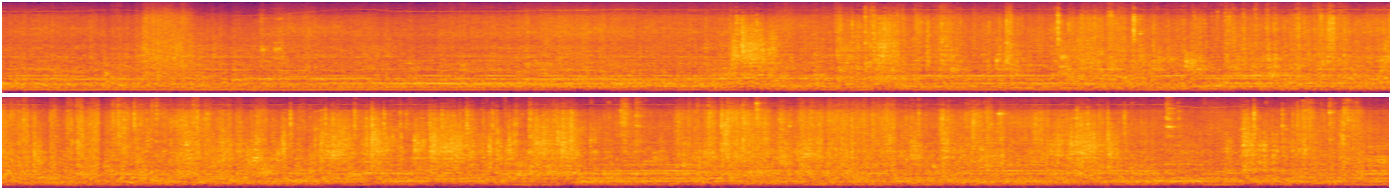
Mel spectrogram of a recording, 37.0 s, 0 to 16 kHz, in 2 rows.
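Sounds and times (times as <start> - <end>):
heavy machine engine running: 0.0 - 37.0
metallic clanks and crunches: 0.5 - 37.0.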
